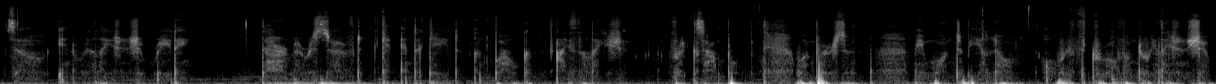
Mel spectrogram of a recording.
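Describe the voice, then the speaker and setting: A woman whispers in a gentle tone at a moderate pace, with long, frequent pauses. Her loudness swings widely, and there is noticeable background noise. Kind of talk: ASMR whispered tarot reading, role play. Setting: close-mic studio ASMR. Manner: whispered, soft, gentle.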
